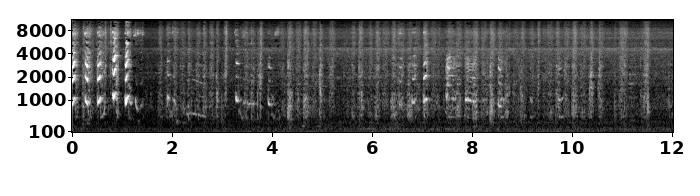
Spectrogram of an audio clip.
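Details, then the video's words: During a nail-care session, a Maltese dog gives a quick burst of sharp high yips at the start, then softer scattered whimpers and short whines amid clicking and handling noise. "Maltese Dog Nail Care Reaction"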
